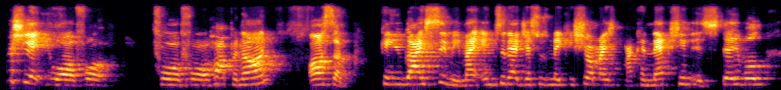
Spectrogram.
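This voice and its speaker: Bright Bahamian woman pitching on a video call. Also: a little fast, roomy sound, rough recording. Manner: energetic, repeats "right?" and "guys". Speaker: webinar presenter. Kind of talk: motivational sales pitch.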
